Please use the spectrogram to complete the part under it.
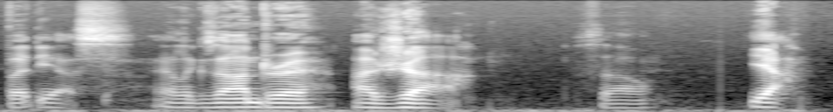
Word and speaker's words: Alexandre Aja: This episode, we're going to be discussing the new Gator creature feature, Crawl, directed by a man whose name I have come to find out I've been pronouncing all wrong. It's Alexandre Aja. – I don't even know my own name today, evidently. So Alexandre Aja. I believe I said aha in the in the preview message at the end of the last episode.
